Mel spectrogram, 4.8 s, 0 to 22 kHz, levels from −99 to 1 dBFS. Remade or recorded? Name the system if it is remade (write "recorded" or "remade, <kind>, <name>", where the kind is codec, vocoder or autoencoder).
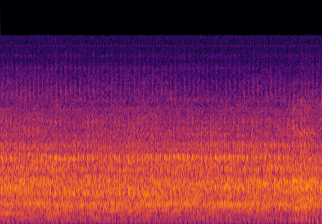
recorded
